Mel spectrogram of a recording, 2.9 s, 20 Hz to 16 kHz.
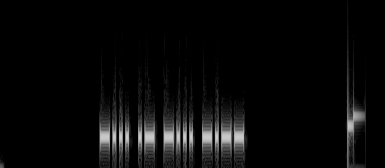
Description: Morse code, heard as a keyed tone, about 53 wpm, 700 Hz. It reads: BABY
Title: Sentences from Top 1300 Words - New Word Drill Alt - 50wpm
